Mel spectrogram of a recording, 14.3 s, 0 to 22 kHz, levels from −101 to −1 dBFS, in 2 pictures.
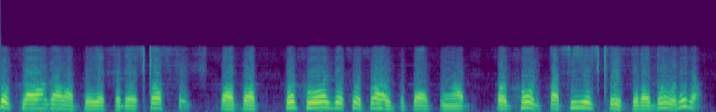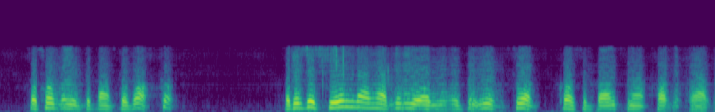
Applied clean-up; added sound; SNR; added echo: neural separator model SepFormer WHAMR!.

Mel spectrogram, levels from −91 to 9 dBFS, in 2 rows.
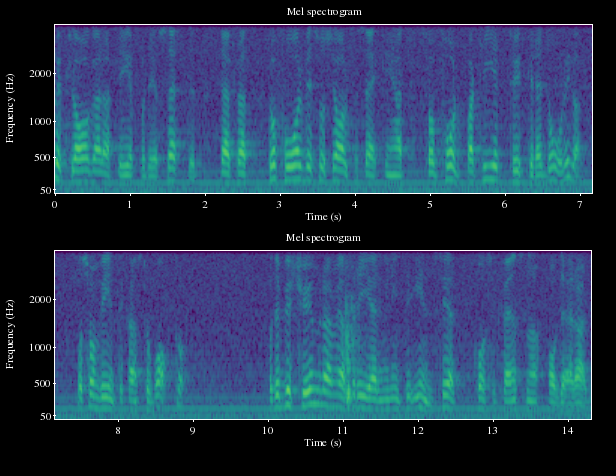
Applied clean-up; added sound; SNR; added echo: none; none; none; none.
